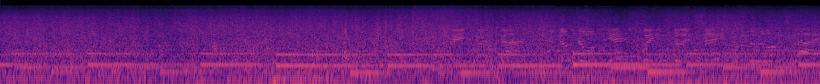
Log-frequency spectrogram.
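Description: Rush of water and engines from rigid inflatable boats speeding over choppy sea, under a music score of long held notes that change pitch in steps.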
